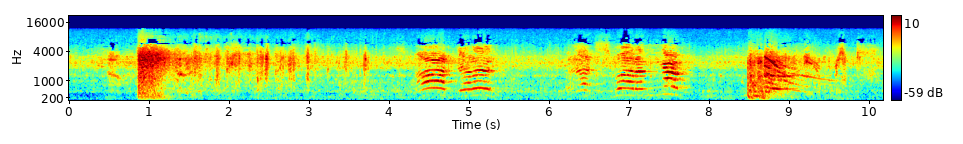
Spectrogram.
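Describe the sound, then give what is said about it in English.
Gunshots fired at a tree during a standoff with an armed man: two sharp, loud blasts, one near the start and one near the end, with men talking in between. “I'm going to flip a shot at the tree”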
